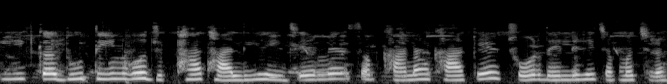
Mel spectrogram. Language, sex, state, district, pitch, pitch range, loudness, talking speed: Bajjika, female, Bihar, Vaishali, 225 Hz, 205-250 Hz, -17 LUFS, 180 wpm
